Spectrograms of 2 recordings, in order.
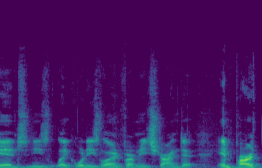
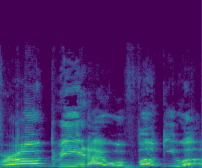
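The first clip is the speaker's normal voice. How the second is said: mock rage roar; 13 semitones higher, 7 dB louder than usual. Friend mocks old angry Kratos in a hammed-up roar. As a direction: ham up a raging god's threat.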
